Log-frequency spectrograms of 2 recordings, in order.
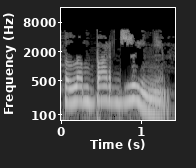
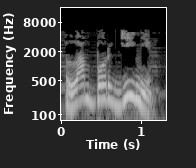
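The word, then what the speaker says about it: Lamborghini: Привык стоять за себя и наверняка не потерпел бы, если его самого или любимой машины кто-то сгоряча назвал «Ламборджини». Тем не менее, российские фанаты суперкаров зачастую говорят именно так, хотя никаких доводов в пользу произношения через G нет. Запомним, по правилам итальянского языка «Ламборгини» и только так.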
